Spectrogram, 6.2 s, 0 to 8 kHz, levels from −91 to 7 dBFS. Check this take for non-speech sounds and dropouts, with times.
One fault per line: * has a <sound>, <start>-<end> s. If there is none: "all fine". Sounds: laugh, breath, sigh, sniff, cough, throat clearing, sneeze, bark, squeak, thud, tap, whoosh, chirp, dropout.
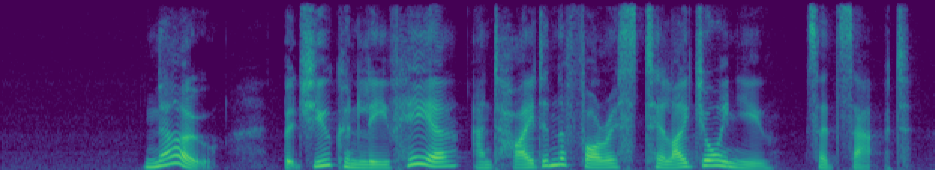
all fine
